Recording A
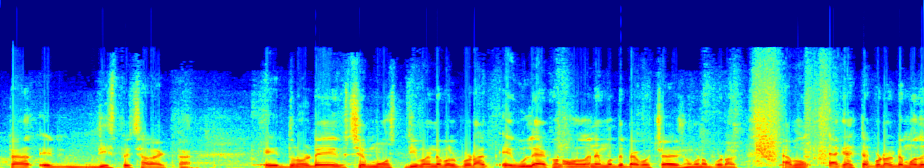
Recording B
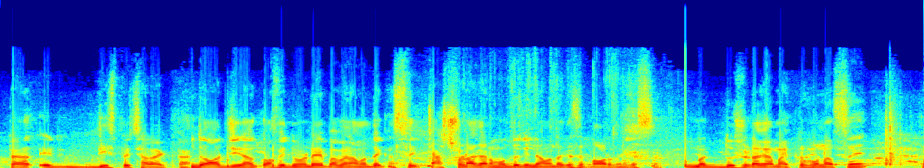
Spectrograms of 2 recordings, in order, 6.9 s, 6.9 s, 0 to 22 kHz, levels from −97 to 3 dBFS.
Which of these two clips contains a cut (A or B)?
B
